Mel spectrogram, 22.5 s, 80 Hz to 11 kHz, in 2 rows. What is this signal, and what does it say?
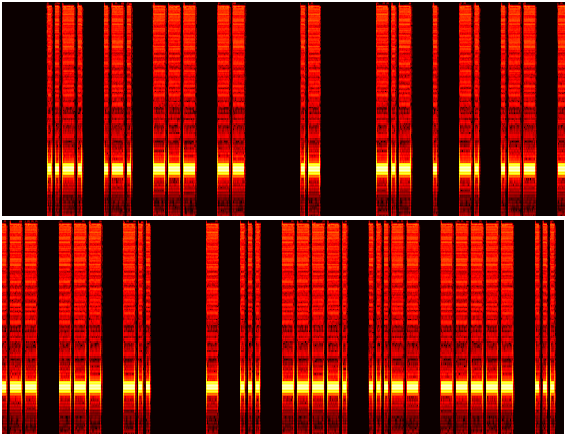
Morse code, heard as a keyed tone, about 16 wpm, spaced as for 11 wpm, 800 Hz. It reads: FROM A KENWOOD TS930S
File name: CW Code Groups @10WPM / QSOs / QSO kc7haa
